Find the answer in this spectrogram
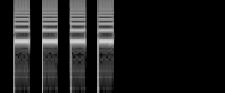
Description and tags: Alarm clock beep
alarm, beep, clock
